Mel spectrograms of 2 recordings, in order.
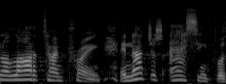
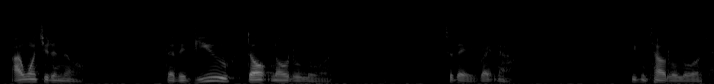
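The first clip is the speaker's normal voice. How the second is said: gentle altar call; 10 semitones lower, 7 dB quieter than usual. Acted. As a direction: draw them in quietly, gently. Closing altar call invitation.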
